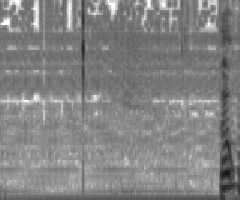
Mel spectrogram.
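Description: Steady low electrical mains hum in the microphone signal, with a faint click about a third of the way in. A man's voice starts just before the end.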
